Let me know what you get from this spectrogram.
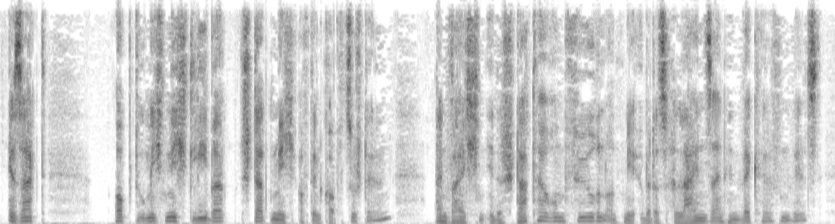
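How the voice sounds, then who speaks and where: A man reading a storybook voices a playful male halfling with teasing bravado and a husky voice. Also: medium pitch, animated, moderate pace, muffled recording, voice pushed up, heavily acted. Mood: friendly. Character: cheeky small male halfling, good-humored.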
